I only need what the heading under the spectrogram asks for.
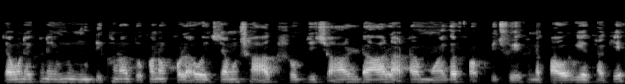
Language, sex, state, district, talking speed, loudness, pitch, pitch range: Bengali, male, West Bengal, Kolkata, 180 wpm, -19 LUFS, 115 Hz, 115-120 Hz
